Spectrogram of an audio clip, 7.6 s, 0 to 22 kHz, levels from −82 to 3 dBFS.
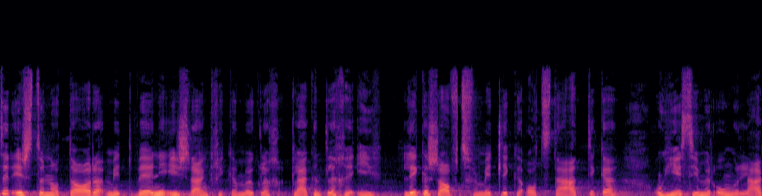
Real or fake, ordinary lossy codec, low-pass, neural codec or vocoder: real; none; 14.4 kHz; none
